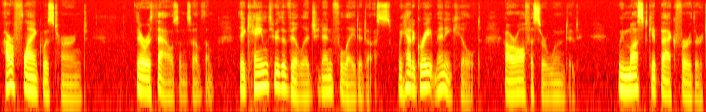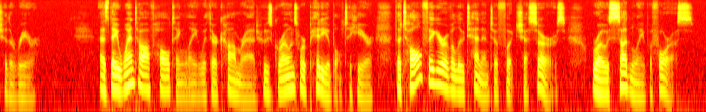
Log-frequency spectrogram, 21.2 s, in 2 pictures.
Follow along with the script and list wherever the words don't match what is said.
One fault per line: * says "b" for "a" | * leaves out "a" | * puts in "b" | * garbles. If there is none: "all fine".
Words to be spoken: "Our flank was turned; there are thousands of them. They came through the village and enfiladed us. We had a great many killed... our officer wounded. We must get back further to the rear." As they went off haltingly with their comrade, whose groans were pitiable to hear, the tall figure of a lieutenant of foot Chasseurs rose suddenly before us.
* says "were" for "are"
